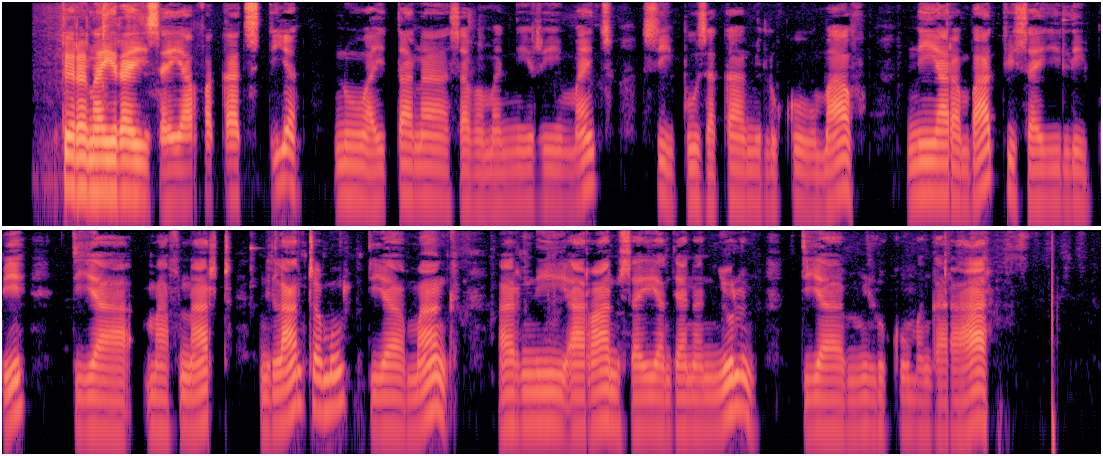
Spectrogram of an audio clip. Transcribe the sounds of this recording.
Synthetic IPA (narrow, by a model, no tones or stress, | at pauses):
t̪weɾanaiɾajizajafakat͡si̥d̪̥ianə | nuaɦit̪anəz̥avəmaniɾimajnt͡su̥ | sib̥uzakəmilukumav̥u̥ | niaɾambat̪uiz̥ajleb̥e | d̪̥iəmafunaɾiʈ͡ʂə̥nilaniʈ͡ʂəmud̪̥iəmaŋɡə̥ | aɾiniaɾanuiz̥ajand̪eanəniulunə | d̪̥iəmilukumaŋɡaɾaaɾə̥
